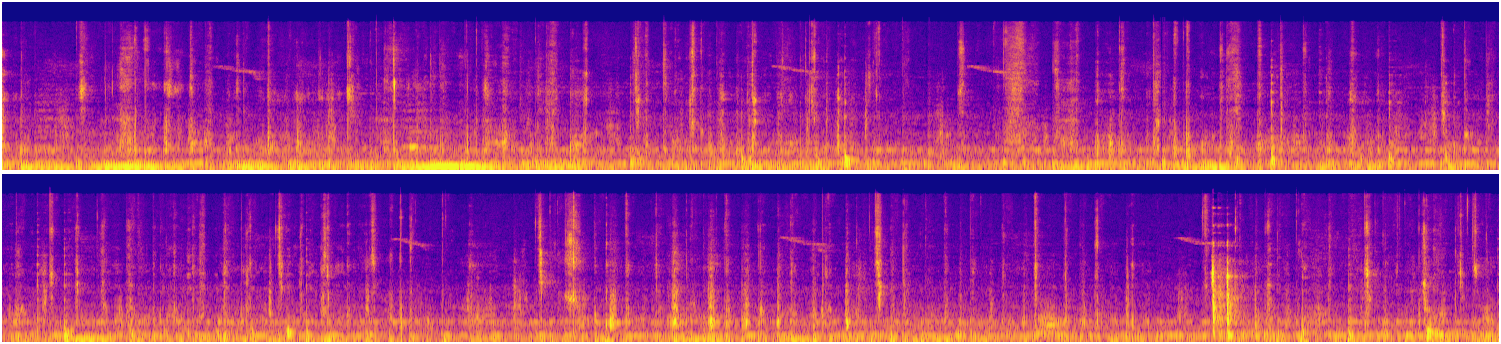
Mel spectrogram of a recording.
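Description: Close-miked chewing and wet mouth clicks of a person eating rice, fried pakora and chicken curry by hand, with soft squishing of fingers working the rice. A single sharp knock near the end.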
